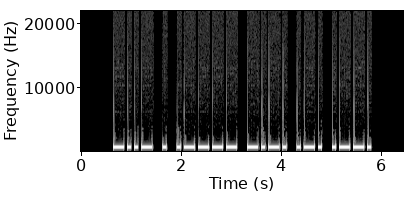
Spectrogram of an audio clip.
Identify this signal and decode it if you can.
Morse code, heard as a keyed tone, about 17 wpm, 700 Hz. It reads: XE1CRP
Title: DXCC-100 Call Signs - 6 Characters - Repeated 3x - 17wpm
